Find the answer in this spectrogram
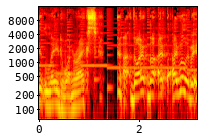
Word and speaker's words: Lade1rex: Okay, well, thank you so much, Lady T-Rex. Is it Lady T-Rex? It's actually Laid One Rex.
